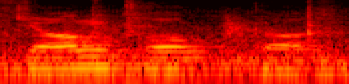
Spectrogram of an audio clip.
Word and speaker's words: Gyeongbokgung: Can you pronounce the name one more time? Gyeongbokgung.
